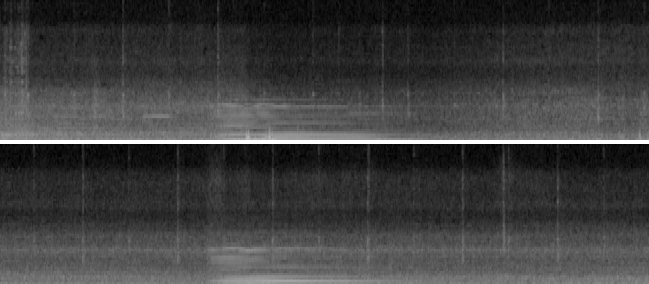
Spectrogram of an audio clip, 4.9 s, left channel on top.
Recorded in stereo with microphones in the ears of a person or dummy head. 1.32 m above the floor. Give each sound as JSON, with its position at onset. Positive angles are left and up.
{"t": 1.6, "sound": "a violin", "side_deg": -25, "distance_m": 0.5}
